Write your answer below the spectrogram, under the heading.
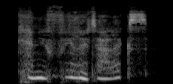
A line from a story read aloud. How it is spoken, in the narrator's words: Shay whispered against my chest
